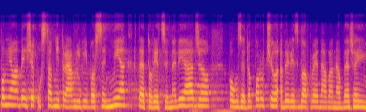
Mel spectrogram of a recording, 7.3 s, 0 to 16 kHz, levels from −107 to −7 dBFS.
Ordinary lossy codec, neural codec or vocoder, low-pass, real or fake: Opus, 24 kbps; codec, 16 kHz, 1 kbps, X-Codec, HuBERT features, trained on general audio; 7.2 kHz; fake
